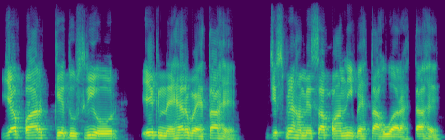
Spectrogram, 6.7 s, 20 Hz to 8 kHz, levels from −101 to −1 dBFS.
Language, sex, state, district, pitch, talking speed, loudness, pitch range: Hindi, male, Uttar Pradesh, Etah, 140 Hz, 145 wpm, -13 LUFS, 130-155 Hz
